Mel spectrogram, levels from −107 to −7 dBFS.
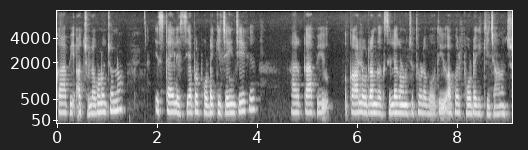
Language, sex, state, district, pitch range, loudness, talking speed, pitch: Garhwali, female, Uttarakhand, Tehri Garhwal, 180-200 Hz, -18 LUFS, 175 wpm, 190 Hz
